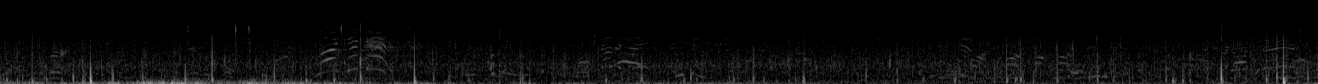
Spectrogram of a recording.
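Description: Open-air youth soccer game sound: faint, unintelligible shouts of children and onlookers, with scattered sharp knocks and one loud knock about a second in. A low rumble fills the first couple of seconds, then the sound grows quieter.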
